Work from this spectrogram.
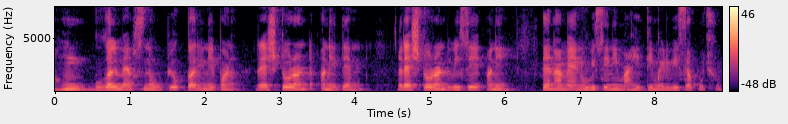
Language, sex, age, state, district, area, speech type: Gujarati, female, 30-45, Gujarat, Anand, rural, spontaneous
